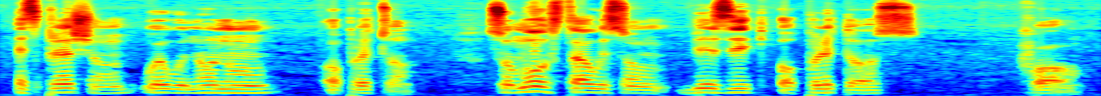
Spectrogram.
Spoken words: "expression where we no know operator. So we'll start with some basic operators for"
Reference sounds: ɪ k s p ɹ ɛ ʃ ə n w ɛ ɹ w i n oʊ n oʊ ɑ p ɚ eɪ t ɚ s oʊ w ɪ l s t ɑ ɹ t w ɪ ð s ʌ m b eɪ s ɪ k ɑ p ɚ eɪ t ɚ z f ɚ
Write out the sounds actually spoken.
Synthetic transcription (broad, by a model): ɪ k s p ɹ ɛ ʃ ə n w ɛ w i n oʊ n oʊ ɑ p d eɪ t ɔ s oʊ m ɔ w s t ɑ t w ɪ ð s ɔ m b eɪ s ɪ k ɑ p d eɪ t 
